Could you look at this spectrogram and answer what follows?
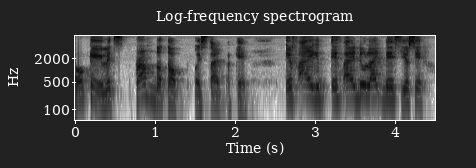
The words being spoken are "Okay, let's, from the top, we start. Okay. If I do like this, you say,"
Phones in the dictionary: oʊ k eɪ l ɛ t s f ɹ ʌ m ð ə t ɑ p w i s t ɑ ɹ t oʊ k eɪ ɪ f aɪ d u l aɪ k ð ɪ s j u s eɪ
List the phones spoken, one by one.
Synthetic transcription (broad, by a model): oʊ k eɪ l ɛ t s p ɹ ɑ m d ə t ɑ p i s t ɑ ɹ t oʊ k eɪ ɪ f aɪ d u l aɪ k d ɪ s j u s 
